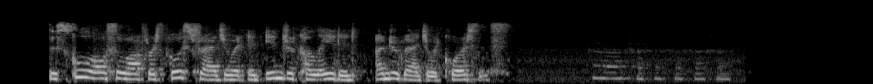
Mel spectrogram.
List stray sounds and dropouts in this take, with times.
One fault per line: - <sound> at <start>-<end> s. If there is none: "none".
- laugh at 5.9-7.4 s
